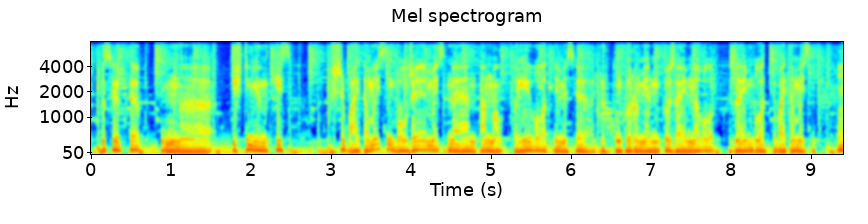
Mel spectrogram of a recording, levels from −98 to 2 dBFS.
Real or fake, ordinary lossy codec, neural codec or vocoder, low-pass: real; none; none; none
